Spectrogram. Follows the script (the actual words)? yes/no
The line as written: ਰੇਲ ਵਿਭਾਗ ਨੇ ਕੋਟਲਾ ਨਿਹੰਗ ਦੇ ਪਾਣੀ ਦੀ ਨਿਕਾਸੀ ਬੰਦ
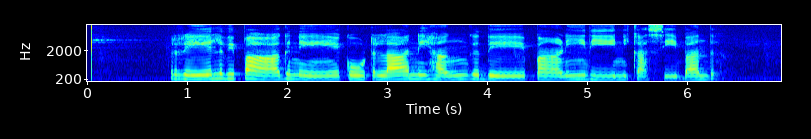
yes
